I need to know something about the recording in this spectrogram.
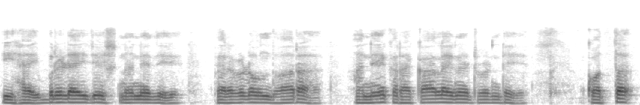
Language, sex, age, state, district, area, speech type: Telugu, male, 60+, Andhra Pradesh, Konaseema, rural, spontaneous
